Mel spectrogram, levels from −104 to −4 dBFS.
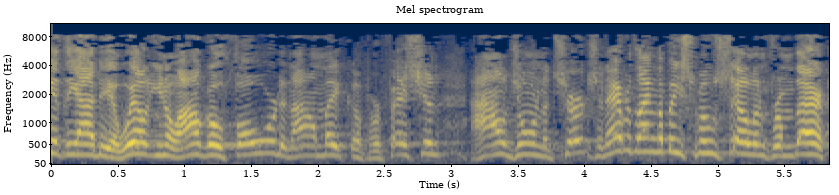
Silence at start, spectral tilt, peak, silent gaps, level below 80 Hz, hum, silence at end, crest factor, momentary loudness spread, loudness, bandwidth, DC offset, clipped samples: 0 s; -2 dB/octave; -4 dBFS; none; -74 dBFS; none; 0 s; 18 dB; 11 LU; -22 LUFS; 8.8 kHz; under 0.1%; under 0.1%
